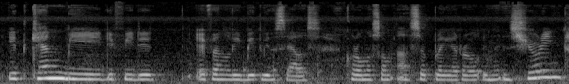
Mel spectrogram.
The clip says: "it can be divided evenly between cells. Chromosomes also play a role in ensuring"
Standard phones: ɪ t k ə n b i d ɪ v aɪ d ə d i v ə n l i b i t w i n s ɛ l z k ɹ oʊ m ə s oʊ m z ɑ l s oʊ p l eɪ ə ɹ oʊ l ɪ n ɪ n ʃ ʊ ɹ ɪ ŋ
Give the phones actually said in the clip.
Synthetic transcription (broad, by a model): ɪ t k ə n b i d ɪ f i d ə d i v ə n l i b i t w i n s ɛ l s k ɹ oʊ m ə s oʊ m ɑ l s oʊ p l eɪ ə ɹ oʊ l ɪ n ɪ n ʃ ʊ ɹ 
